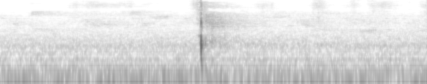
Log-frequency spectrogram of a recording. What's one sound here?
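A mallet strikes a croquet ball with a sharp knock.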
